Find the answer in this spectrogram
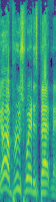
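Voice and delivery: high, loud blurted delivery. Joking that the butler gives in at the sight of a needle: imitating Alfred blurting a secret. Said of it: "They just show him the needle, and it's like".

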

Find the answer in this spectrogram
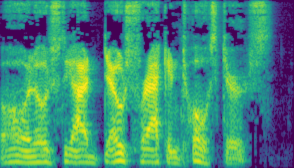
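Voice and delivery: slow, drawn-out, stretched Midwestern accent. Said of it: "he's Midwestern, you know, so you gotta go".

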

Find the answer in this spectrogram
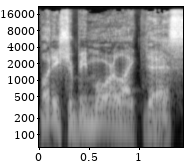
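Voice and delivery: hoarse, gravelly, rough growling voice.

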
